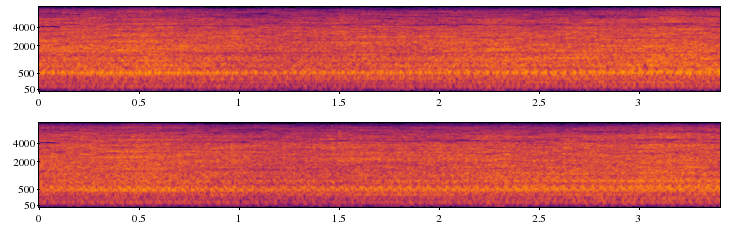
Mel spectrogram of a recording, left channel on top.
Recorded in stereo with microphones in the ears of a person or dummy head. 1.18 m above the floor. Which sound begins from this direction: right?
An engine running, at 0.0 s.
